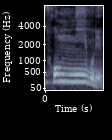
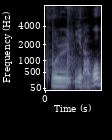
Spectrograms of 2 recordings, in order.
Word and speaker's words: 솜이불: 예를 들면 솜니불이 그래요. 솜이불인데 얘가 실제로 발음될 때는 니은 첨가가 돼요. 이렇게 합성어니까 합성어고 뒤에 이가 왔죠? 그래서 솜니불이라고 발음할 수 있어요.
